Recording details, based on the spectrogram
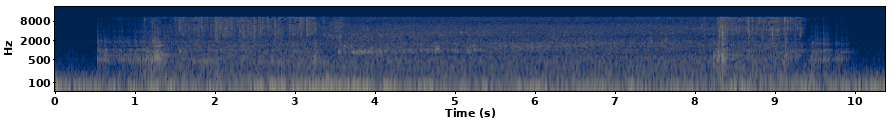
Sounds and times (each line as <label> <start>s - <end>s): Pouring a glass of water 1.3s - 9.4s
